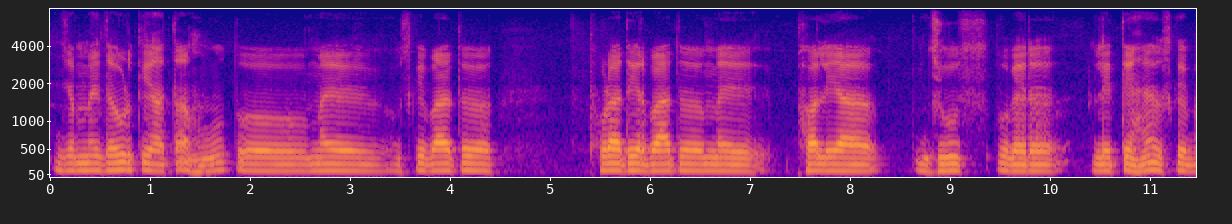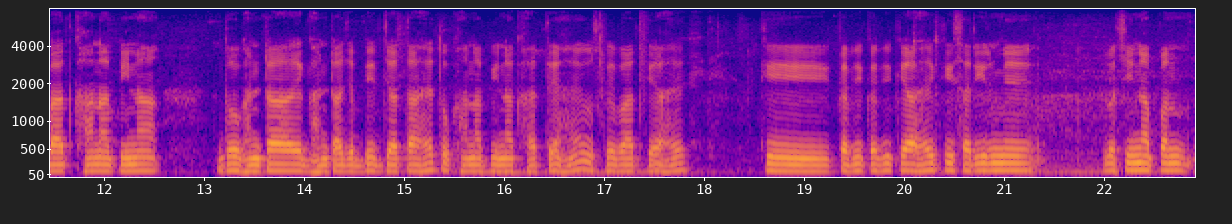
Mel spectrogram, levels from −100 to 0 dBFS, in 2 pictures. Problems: low volume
